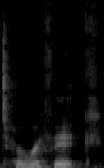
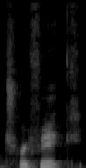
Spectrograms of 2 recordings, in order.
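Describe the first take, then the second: First: The first vowel is full and clear. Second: The first vowel is reduced and weak. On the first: "instead of" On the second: "Vowel reduction"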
